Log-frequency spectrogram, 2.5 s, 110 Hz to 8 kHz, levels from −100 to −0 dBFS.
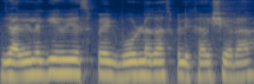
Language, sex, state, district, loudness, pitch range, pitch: Hindi, female, Bihar, Araria, -31 LUFS, 165-185 Hz, 175 Hz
